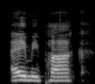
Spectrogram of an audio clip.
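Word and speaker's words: AAMI Park: what what is it Ami Park Amy park that's how they pronounce it yeah it is Amy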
